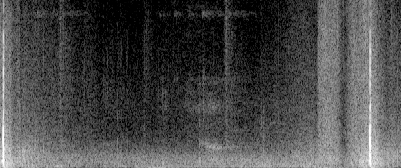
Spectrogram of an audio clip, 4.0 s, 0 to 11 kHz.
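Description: Two crisp strikes of a 50-degree Titleist Vokey SM10 wedge on golf balls off turf in full wedge shots. The first and louder comes right at the start; the second comes near the end, just after the short swish of the swing.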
